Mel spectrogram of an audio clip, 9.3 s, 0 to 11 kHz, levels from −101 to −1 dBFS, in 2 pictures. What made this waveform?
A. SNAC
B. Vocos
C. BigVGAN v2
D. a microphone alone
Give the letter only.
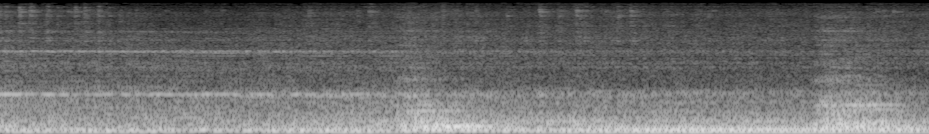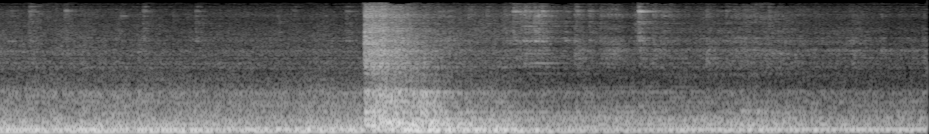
D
